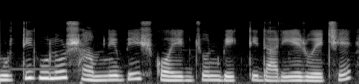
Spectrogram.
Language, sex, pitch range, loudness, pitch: Bengali, female, 185-245 Hz, -12 LUFS, 205 Hz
